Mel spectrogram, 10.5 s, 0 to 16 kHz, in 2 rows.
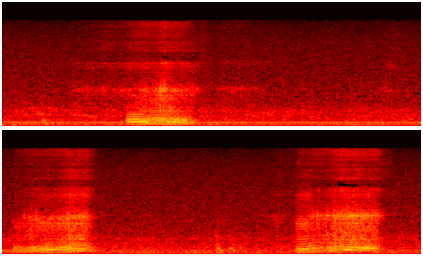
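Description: Three deep rattling snores about every 3.5 seconds, roughly 17 a minute, over a steady low room hum; ordinary snoring.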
